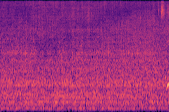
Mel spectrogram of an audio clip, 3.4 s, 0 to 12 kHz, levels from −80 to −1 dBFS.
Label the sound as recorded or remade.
recorded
